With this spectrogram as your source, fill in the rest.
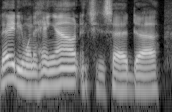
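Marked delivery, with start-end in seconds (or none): none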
